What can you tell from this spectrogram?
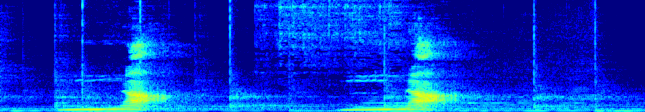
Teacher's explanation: a voiced alveolar nasal and is produced by obstructing airflow in the vocal tract through the nose with either the tip or blade of the tongue at the alveolar ridge.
